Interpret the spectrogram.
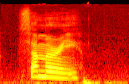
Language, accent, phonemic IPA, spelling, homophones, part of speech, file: English, US, /ˈsʌm.ə.ɹi/, summary, summery, adjective / noun, En-us-summary.ogg
- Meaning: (adjective) 1. Concise, brief, or presented in a condensed form; presenting information in such a form 2. Performed speedily, without formal ceremony, and (especially) without regard to legality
